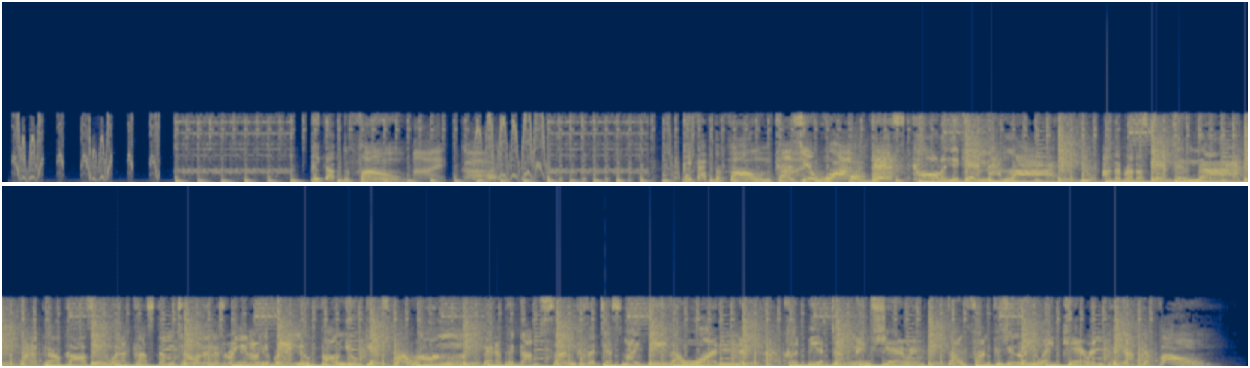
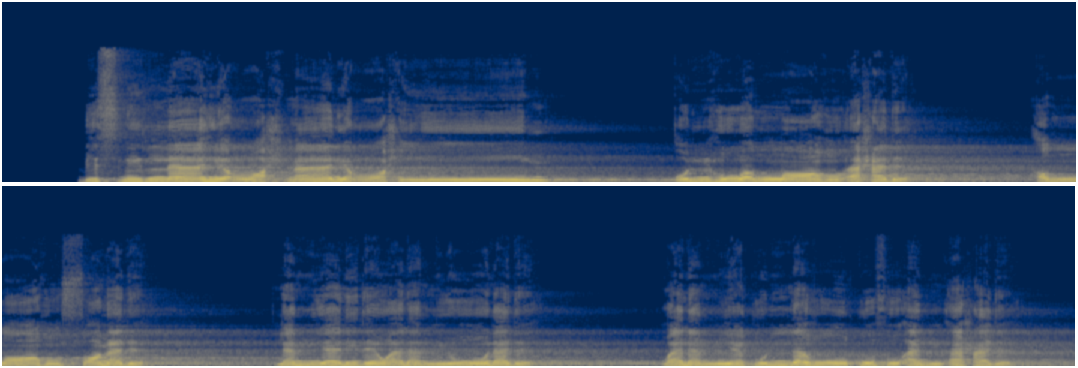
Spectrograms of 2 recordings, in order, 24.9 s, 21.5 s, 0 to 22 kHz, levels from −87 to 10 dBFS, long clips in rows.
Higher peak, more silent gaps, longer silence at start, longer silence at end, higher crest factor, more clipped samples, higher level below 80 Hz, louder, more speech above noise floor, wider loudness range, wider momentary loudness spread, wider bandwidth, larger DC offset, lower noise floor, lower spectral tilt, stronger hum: about the same, 0 dBFS vs -2 dBFS; neither; second, 0.1 s vs 0.75 s; first, 0.4 s vs 0 s; about the same, 12 dB vs 14 dB; neither; first, -14 dBFS vs -64 dBFS; first, -14 LUFS vs -17 LUFS; about the same, 21 dB vs 22 dB; first, 8 LU vs 3 LU; second, 12 LU vs 20 LU; second, 8.8 kHz vs 11 kHz; neither; second, -32 dBFS vs -38 dBFS; second, -3.5 dB/octave vs -6.5 dB/octave; neither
